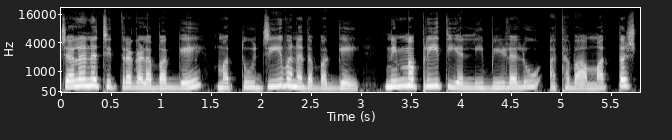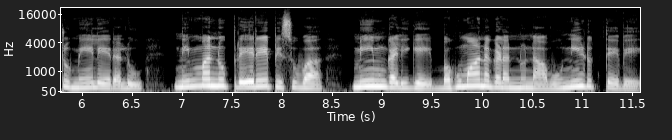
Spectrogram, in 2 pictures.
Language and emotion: Kannada, neutral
